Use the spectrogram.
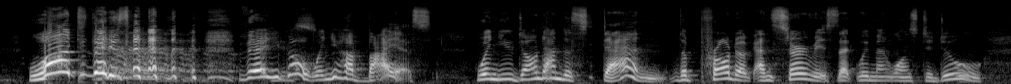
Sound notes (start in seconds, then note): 1.0 general laughter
